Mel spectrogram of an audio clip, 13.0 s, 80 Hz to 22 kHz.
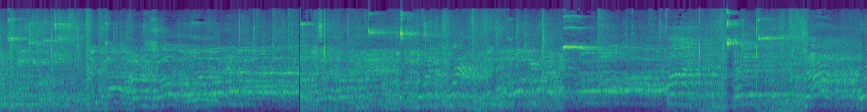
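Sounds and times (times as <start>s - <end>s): sneakers squeaking: 0.0s - 2.5s, 4.8s - 6.4s, 10.1s - 12.1s
voices in a gym: 0.0s - 13.0s.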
